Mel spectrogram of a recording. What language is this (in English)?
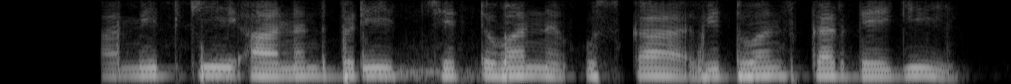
Hindi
